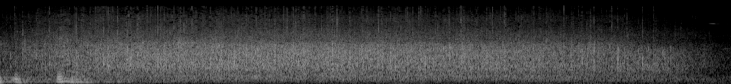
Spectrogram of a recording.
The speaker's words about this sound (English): A couple of others, have you received him? You can clap if you have.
